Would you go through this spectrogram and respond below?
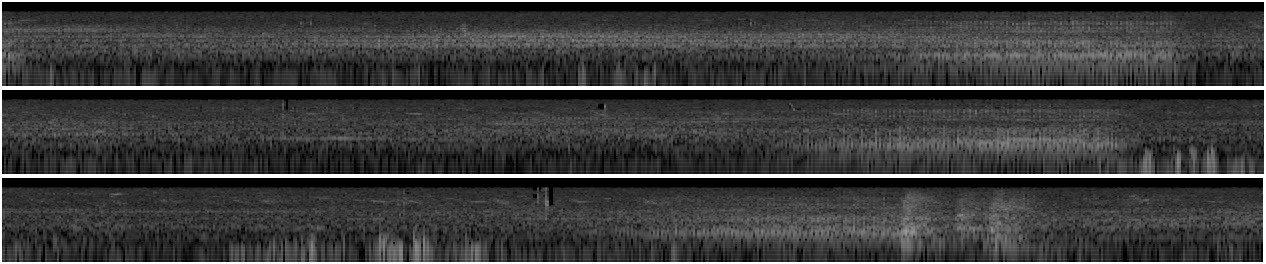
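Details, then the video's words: Sleeping Neapolitan mastiff Annibale in Capaccio, Salerno, Italy, snores in an exaggerated way: deep, harsh, rumbling breaths swelling every five to six seconds, with brief clicks and rustles between them. "Annibale the neapolitan mastiff snore"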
